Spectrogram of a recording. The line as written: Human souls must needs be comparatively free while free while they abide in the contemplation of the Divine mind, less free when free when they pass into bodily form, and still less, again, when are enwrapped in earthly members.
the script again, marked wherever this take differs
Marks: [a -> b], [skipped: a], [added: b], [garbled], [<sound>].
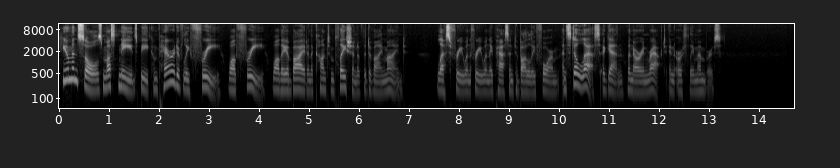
Human souls must needs be comparatively free while free while they abide in the contemplation of the Divine mind, less free when free when they pass into bodily form, and still less, again, when are enwrapped in earthly members.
